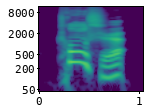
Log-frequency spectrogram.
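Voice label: "充实", Chinese; HSK6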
